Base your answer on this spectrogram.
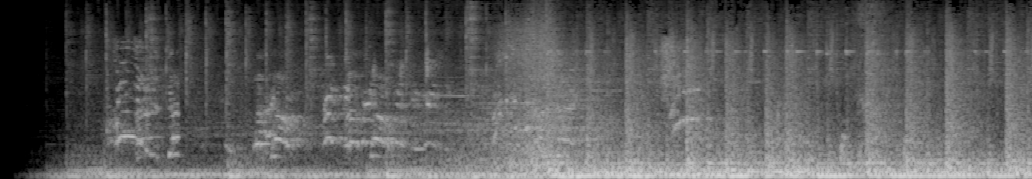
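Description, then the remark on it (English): A dog on a walk with a couple in Florida barks in quick, excited bursts amid a noisy, chaotic scene, with people's voices and scuffling sounds growing louder and more confused toward the end. “I came across this video recently of a Florida couple who were out on a walk with their dog, and something surprised.”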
